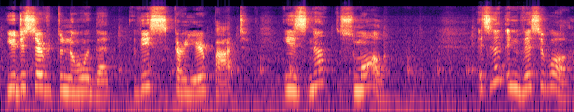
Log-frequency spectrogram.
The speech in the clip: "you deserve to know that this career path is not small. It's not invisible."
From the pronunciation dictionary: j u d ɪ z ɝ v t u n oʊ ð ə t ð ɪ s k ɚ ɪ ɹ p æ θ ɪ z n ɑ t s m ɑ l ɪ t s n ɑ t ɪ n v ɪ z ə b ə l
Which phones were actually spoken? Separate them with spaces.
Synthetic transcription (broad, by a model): j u d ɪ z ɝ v t u n oʊ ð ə t ð ɪ s k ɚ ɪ ɹ p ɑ t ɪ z n ɑ t s m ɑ l ɪ t s n ɑ t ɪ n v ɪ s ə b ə l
